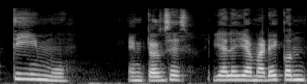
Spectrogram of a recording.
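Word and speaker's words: Temu: instrucciones de los videos me pusieron se pronuncia timu Entonces ya le llamaré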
